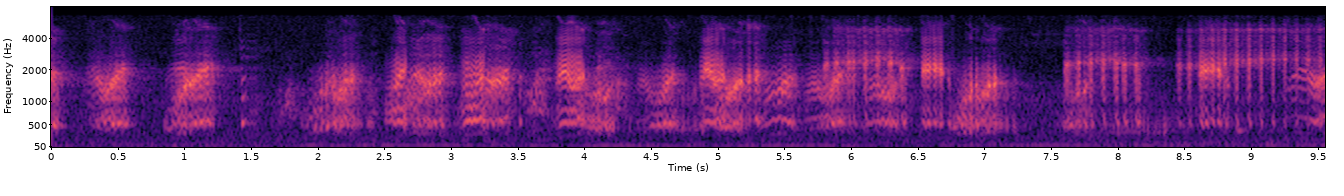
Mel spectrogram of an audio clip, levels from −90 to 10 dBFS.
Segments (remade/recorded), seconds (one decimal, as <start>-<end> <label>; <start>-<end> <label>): 0.0-9.6 recorded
